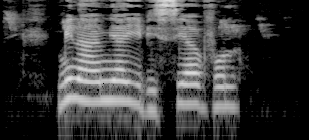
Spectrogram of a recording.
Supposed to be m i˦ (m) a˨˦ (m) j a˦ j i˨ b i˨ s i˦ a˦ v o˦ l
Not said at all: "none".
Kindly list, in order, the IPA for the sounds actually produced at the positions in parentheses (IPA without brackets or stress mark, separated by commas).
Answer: n, m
